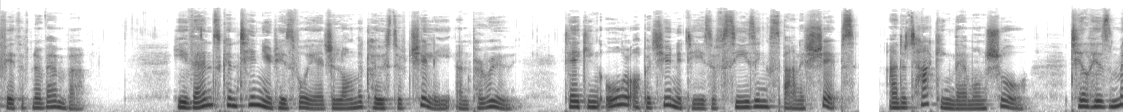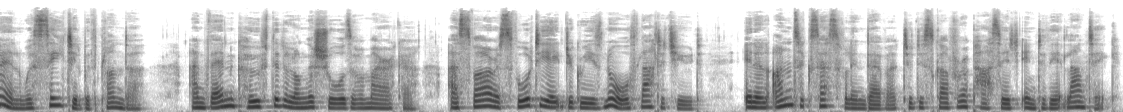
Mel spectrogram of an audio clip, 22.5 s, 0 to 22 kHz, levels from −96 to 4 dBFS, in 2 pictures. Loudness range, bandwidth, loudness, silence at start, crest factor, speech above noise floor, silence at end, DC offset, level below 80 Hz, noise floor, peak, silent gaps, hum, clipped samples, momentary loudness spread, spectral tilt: 2 LU; 15.5 kHz; -25 LUFS; 0 s; 16 dB; 43 dB; 0.05 s; under 0.1%; -58 dBFS; -68 dBFS; -10 dBFS; 8.59-8.79 s; none; under 0.1%; 8 LU; -5 dB/octave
